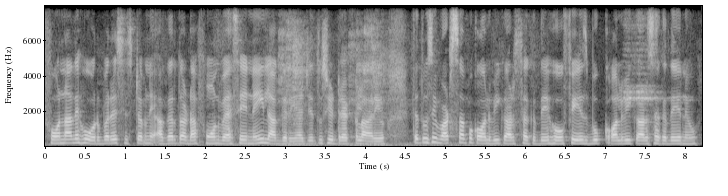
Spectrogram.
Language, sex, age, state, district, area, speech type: Punjabi, female, 30-45, Punjab, Amritsar, urban, spontaneous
